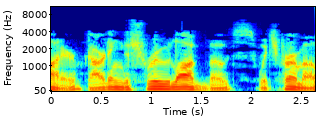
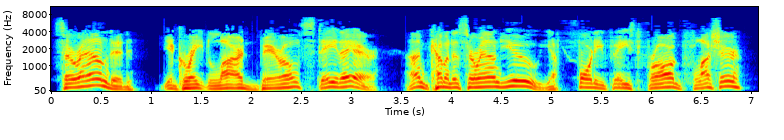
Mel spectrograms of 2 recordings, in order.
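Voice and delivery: mock insults; 9 semitones higher than usual. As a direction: hurl cheerful insults. Gonf mock-insulting friend.

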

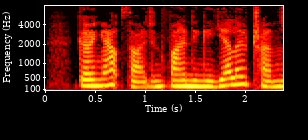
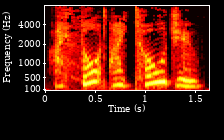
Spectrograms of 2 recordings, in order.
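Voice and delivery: annoyed; 4 semitones higher, 6 dB louder, slower than usual. A narrator's reading. Narrator annoyed at door.

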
